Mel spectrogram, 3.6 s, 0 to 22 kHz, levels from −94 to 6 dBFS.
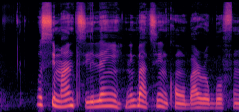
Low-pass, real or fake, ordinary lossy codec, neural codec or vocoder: none; real; none; none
